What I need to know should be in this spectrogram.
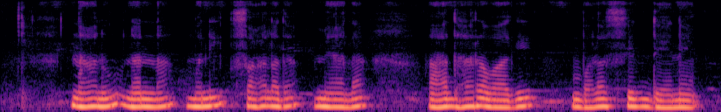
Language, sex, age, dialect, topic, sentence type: Kannada, male, 18-24, Northeastern, banking, statement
